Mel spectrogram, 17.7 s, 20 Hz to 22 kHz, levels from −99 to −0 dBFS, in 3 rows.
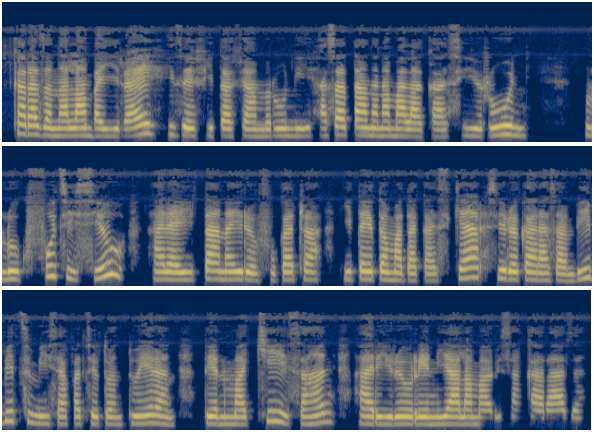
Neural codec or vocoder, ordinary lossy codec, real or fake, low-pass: none; MP3, 48 kbps; real; 19.8 kHz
